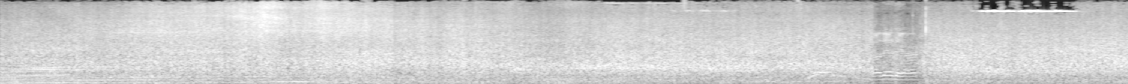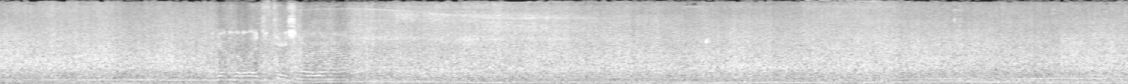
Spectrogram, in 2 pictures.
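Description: Steady road traffic noise with cars passing, and indistinct voices of people talking underneath.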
